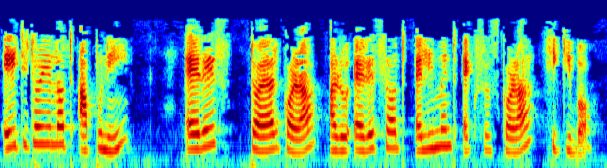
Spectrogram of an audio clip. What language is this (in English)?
Assamese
